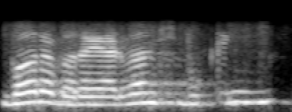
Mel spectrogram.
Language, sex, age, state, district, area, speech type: Marathi, female, 45-60, Maharashtra, Wardha, urban, conversation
